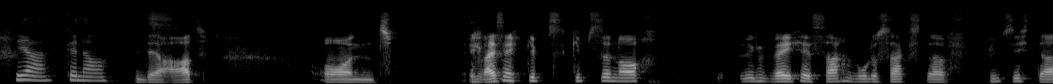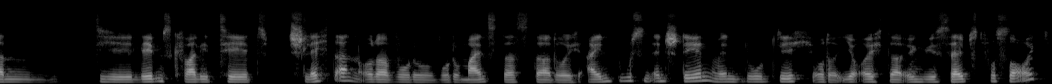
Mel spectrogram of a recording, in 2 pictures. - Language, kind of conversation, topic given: German, advice, Wie kann ich meine Konsumgewohnheiten ändern, ohne Lebensqualität einzubüßen?
- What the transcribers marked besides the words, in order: none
